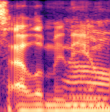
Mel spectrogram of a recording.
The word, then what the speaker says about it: aluminium: And, is it in, don't the Brits say aluminium? – Yes, aluminium.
